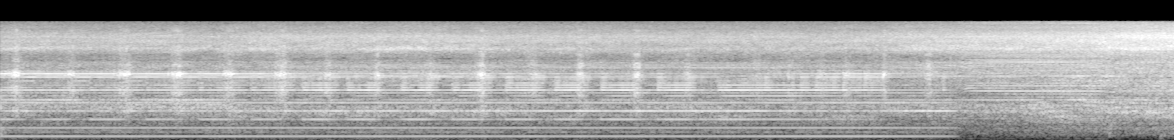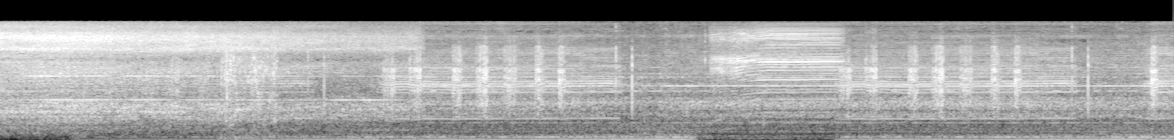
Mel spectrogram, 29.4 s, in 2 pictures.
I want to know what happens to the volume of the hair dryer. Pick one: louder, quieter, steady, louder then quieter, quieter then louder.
louder then quieter.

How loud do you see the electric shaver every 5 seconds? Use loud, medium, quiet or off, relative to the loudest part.
loud, loud, loud, medium, loud, loud.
